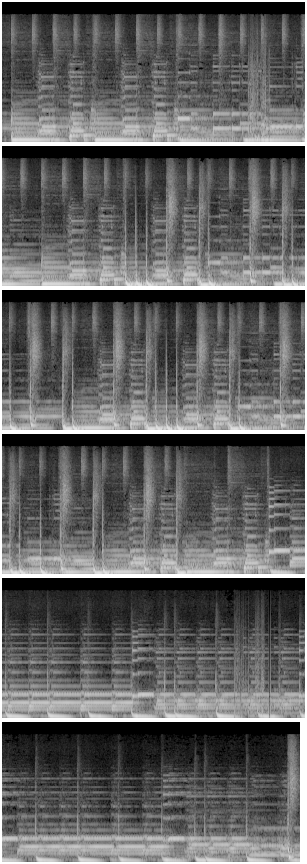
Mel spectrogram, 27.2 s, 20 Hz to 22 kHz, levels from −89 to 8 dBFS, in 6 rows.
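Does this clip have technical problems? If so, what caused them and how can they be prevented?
Yes. Loose connector crackle appears from 3.69 to 4.02 s and from 21.66 to 22.39 s: a worn or dirty contact intermittently opens and closes, chopping the signal into irregular scratchy bursts. Clean or replace connectors and secure cables against movement.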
